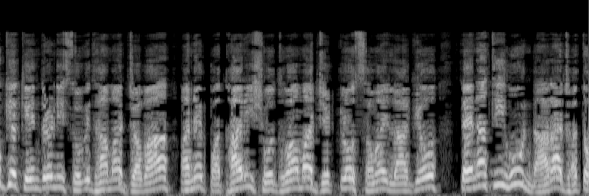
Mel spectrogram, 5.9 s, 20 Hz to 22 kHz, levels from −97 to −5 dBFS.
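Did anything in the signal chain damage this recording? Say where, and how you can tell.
Yes, at the codec stage. Throughout the speech the spectrum stops dead at about 11.1 kHz, and the treble below that edge sounds synthetic: sibilants come out gritty and metallic rather than crisp, and the damage is heavy. That points to HE-AAC compression, likely at a very low bitrate around 12 kbps. Spectral band replication rebuilds the upper band by copying lower bands upward under a coarse envelope, so the high harmonics no longer line up with the ones beneath them.

Pre-echo from the same codec appears twice. A short hiss runs ahead of an attack from 3.16 to 3.19 s, spread over about 31 ms, and again from 3.36 to 3.41 s, spread over about 54 ms. Both onsets sound softened. The encoder spreads quantisation noise evenly across each transform block. When a sharp attack lands late in a block, noise sized for the loud part also fills the quiet stretch just before it, leaving an audible smear that runs ahead of the transient.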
